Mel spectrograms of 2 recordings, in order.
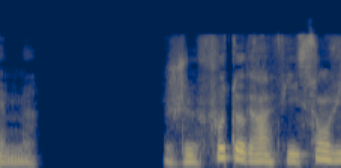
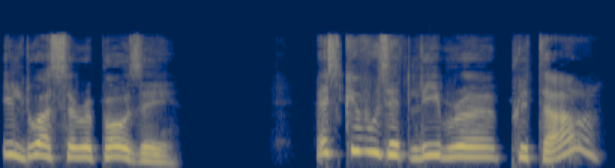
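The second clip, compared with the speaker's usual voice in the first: put-on the coach, higher, with an American accent; 5 semitones higher than usual. A narrator's reading. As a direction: reassure the journalists in an American accent. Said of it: "avec un accent américain". (accent américain, rassurant)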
